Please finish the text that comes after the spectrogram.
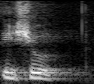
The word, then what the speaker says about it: Ishu: Si el Señor habló arameo galileo, entonces su nombre es Ishu, el Meshija. Así se debe pronunciar, así se debe escribir.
